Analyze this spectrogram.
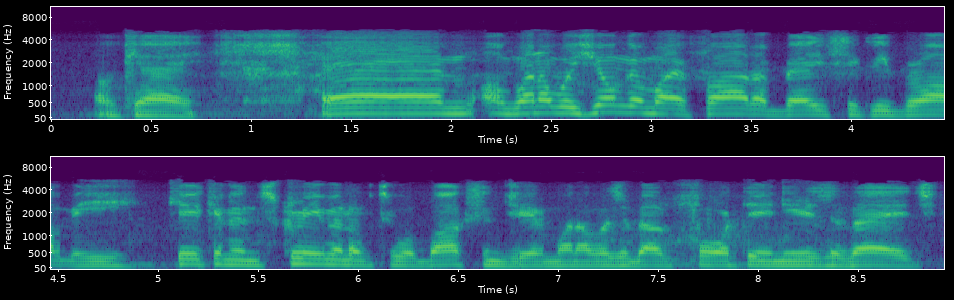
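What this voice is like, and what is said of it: British accent. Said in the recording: “the little pond over here between us and, and the UK ... everybody enjoy his accent”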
